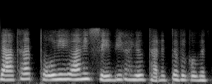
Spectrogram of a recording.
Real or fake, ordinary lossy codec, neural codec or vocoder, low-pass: fake; none; codec, 16 kHz, 0.5 kbps, FreqCodec, smaller model; 5.4 kHz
